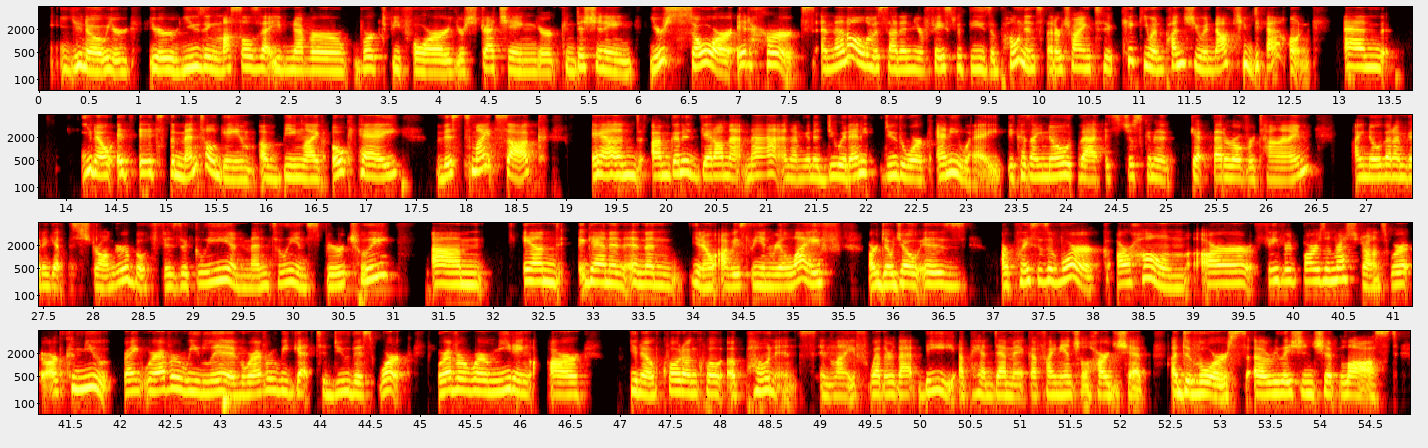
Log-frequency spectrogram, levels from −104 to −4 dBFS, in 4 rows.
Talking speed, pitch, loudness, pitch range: 185 wpm, 195 Hz, -24 LUFS, 180-220 Hz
